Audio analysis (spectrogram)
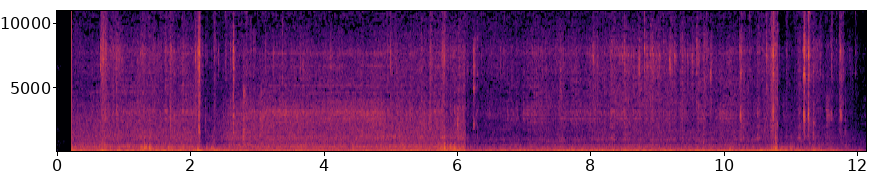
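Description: Steady interior rumble of a car on the move, a broad low engine and road drone holding constant for several seconds with a few brief bumps and clicks, no voices.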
